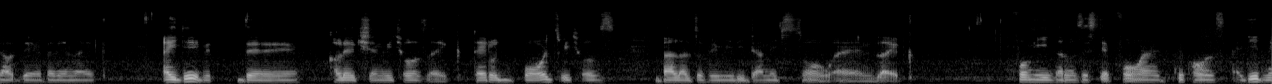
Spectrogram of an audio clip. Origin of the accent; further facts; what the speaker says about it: Lilongwe, Central Region, Malawi; moved away; I'm from Area 25, yeah, but currently staying outside the country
